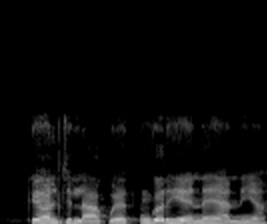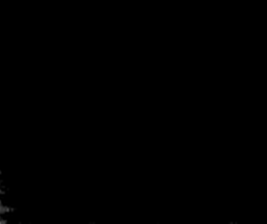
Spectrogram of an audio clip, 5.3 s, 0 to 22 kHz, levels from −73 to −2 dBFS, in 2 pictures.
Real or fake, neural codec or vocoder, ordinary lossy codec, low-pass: fake; codec, 44.1 kHz, 7.8 kbps, Pupu-Codec; none; 10.8 kHz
